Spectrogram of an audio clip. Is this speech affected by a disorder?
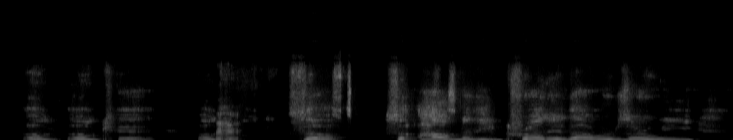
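Yes: cerebral palsy; speech impairment.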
